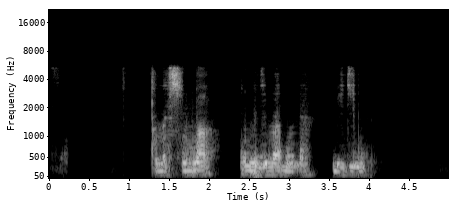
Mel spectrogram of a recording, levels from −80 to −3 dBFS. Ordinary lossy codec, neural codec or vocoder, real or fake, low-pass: Opus, 32 kbps; codec, 44.1 kHz, 1.7 kbps, Pupu-Codec; fake; 5.4 kHz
